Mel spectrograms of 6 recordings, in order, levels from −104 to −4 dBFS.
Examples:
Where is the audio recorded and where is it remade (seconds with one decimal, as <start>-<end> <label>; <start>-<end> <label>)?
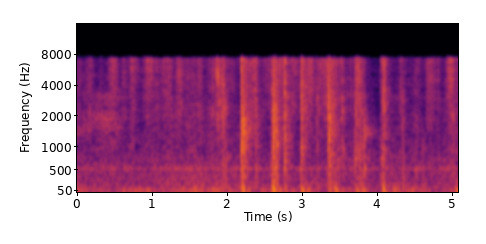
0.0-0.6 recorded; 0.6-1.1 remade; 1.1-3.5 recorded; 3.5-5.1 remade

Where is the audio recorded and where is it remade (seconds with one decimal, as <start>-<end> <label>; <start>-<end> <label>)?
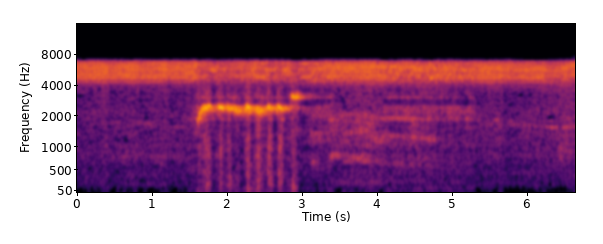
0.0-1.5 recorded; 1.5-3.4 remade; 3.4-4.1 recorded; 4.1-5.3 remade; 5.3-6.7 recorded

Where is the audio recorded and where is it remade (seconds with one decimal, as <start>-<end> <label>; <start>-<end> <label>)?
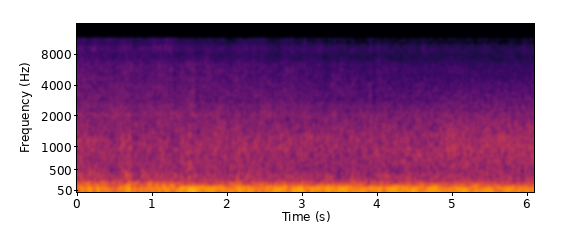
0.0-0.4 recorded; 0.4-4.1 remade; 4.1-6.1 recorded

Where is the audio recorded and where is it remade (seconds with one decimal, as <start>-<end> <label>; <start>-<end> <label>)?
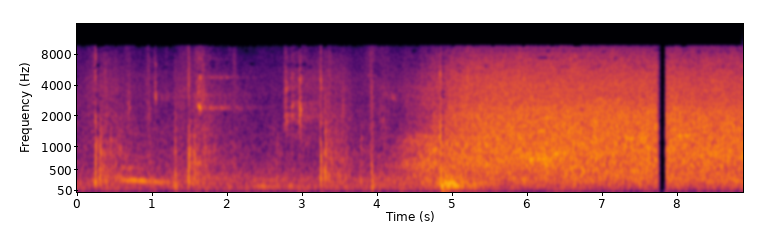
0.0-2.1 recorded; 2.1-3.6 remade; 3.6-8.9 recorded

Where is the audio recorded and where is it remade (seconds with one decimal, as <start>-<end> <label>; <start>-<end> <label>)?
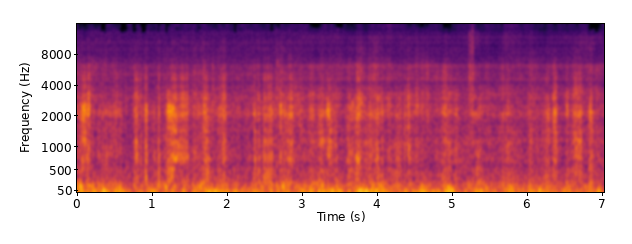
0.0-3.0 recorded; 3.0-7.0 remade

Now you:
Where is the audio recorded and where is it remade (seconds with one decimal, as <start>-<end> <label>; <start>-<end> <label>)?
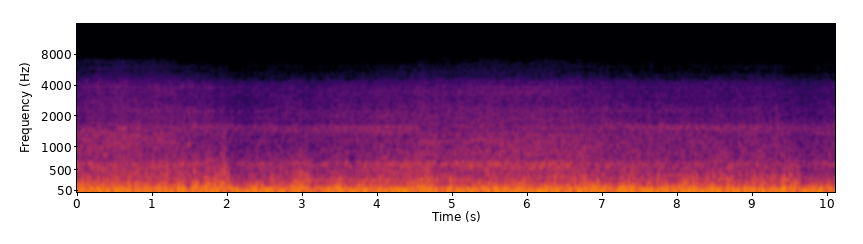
0.0-0.5 recorded; 0.5-2.0 remade; 2.0-10.1 recorded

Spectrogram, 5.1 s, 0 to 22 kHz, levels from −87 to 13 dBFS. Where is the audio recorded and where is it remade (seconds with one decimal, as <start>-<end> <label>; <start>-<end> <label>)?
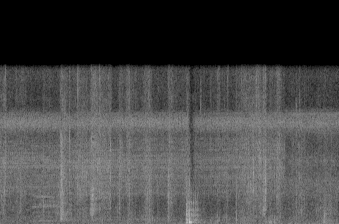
0.0-5.1 recorded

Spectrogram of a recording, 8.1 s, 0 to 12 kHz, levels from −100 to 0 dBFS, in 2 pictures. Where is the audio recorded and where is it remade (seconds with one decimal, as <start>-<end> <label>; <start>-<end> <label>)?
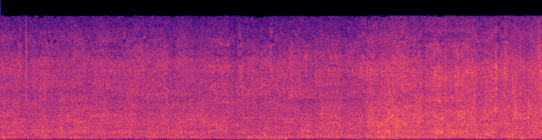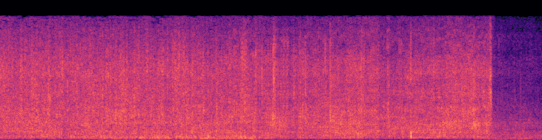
0.0-4.0 remade; 4.0-5.7 recorded; 5.7-8.1 remade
